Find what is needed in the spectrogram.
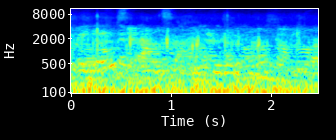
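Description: Indistinct chatter of other passengers over a steady low rumble.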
